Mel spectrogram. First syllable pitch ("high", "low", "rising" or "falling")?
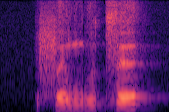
low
